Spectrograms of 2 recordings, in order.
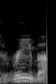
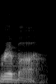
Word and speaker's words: Reba: The correct pronunciation of director Dan Reba's last name is Reba. I was saying Ribba, like rib and then which is how it's spelled.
